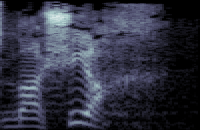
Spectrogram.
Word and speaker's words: Mashiach: but it's Mashiach. It's a word that sounds kind of like Messiah. We pronounce it Messiah in English because we talk out of the front of our mouth. The Hebrews talk out of their throat.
